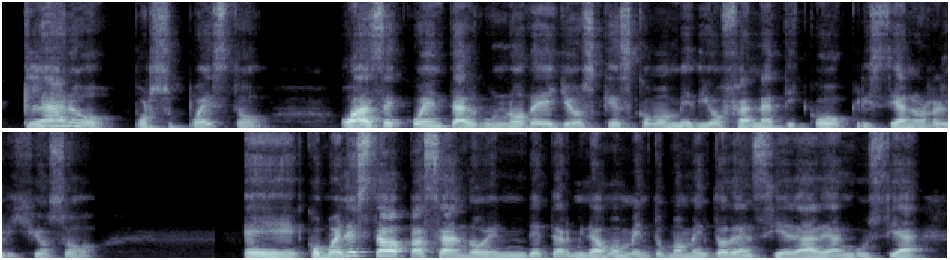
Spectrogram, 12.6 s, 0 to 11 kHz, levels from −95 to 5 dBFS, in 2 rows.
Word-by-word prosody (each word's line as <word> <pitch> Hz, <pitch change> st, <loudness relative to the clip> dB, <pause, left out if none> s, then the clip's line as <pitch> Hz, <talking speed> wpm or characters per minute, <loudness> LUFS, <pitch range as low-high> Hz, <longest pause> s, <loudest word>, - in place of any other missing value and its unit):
Claro, 230 Hz, -, 0 dB
por 155 Hz, 0 st, -5 dB
supuesto. 190 Hz, +5 st, -6 dB, 0.4 s
O -, -, +8 dB
haz 210 Hz, +1 st, +8 dB
de 250 Hz, 0 st, 0 dB
cuenta 215 Hz, -3 st, +2 dB
alguno 190 Hz, +5 st, -1 dB
de 205 Hz, -1 st, 0 dB
ellos, 185 Hz, -3 st, -3 dB
que 170 Hz, 0 st, -7 dB
es 170 Hz, 0 st, -6 dB
como 200 Hz, +1 st, -5 dB
medio 145 Hz, -4 st, -4 dB
fanático 160 Hz, +1 st, -3 dB
cristiano, 155 Hz, +3 st, -3 dB
religioso, 135 Hz, -2 st, -9 dB, 0.9 s
eh, 155 Hz, -3 st, +2 dB
como 165 Hz, +2 st, +3 dB
él 230 Hz, -, +4 dB
estaba 245 Hz, -6 st, +6 dB
pasando 195 Hz, -4 st, +1 dB
en 145 Hz, 0 st, -5 dB
determinado 145 Hz, +3 st, -2 dB
momento 205 Hz, -3 st, -5 dB
un -, -, -12 dB
momento 175 Hz, -1 st, -2 dB
de 170 Hz, -, +1 dB
ansiedad, 145 Hz, +3 st, -1 dB
de 150 Hz, -, +1 dB
angustia, 155 Hz, +3 st, -3 dB
165 Hz, 145 wpm, -22 LUFS, 150-195 Hz, 0.9 s, O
